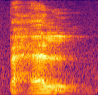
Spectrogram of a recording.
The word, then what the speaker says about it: پہل: خاص توجہ چاہیں گے۔ پہل، ہے پر زبر ہے، پہل نہیں بولنا، پہل۔ فصل، یہ لفظ عام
